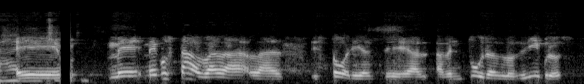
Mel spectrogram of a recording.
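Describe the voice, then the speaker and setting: Amid noticeable background noise, a man with a Brazilian accent speaks at a very slow pace. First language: Portuguese (speaking Spanish). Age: 20s. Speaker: author. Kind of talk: radio interview. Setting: phone call. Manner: halting.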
